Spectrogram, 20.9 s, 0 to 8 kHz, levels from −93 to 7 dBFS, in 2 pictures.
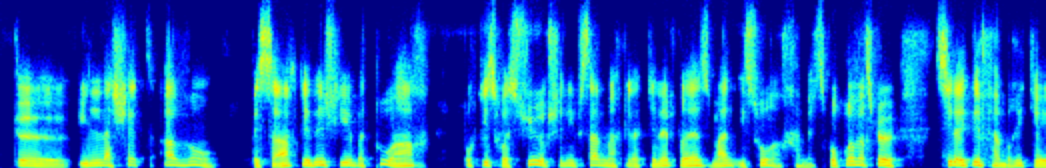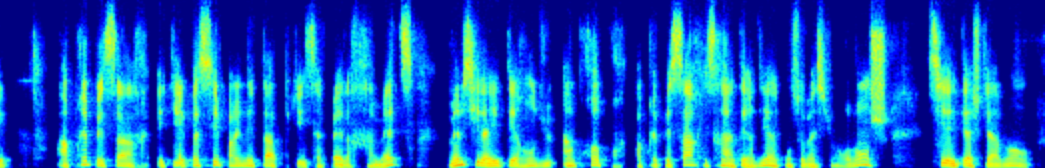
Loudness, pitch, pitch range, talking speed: -27 LUFS, 120 Hz, 110-135 Hz, 140 wpm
